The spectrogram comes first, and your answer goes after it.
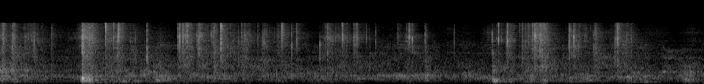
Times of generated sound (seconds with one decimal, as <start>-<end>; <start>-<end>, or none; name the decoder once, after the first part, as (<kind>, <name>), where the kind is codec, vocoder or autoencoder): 0.0-7.0 (codec, SNAC)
